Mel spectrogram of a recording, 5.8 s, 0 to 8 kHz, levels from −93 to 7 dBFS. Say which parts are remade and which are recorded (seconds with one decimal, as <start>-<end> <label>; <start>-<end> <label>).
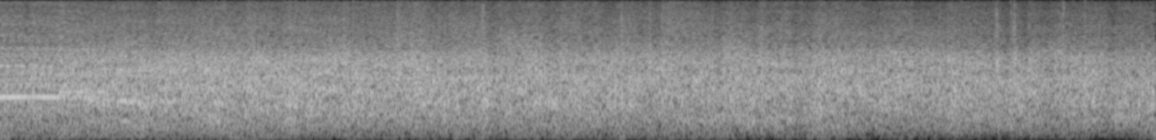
0.0-5.8 remade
